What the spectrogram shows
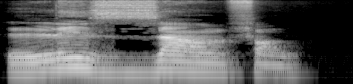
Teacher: this word starts with a vowel, the pronunciation rule is that the s sound becomes a z sound. Les enfants, not les enfants or les enfants, right?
